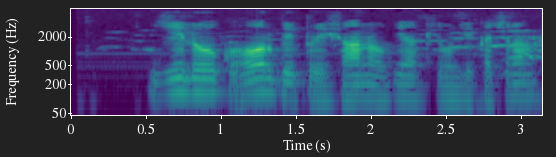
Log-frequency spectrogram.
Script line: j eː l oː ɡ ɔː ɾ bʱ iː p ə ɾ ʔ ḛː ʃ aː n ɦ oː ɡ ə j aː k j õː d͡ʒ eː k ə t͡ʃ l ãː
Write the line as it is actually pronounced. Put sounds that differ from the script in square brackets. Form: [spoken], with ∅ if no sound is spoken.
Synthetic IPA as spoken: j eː l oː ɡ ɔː ɾ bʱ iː p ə ɾ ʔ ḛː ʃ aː n ɦ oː ɡ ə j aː k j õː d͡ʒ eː k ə t͡ʃ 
